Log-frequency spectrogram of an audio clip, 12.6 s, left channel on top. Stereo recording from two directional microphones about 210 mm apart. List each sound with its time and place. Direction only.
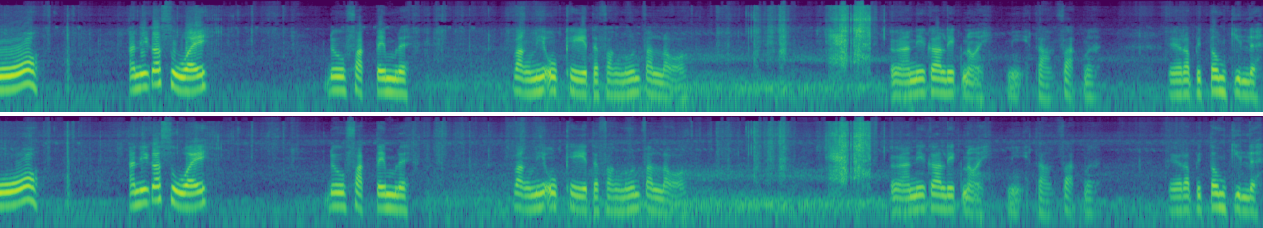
0.0 s speech: 20° left (ahead or behind)
3.2 s speech: 20° left (ahead or behind)
5.1 s speech: 30° left (ahead or behind)
6.1 s a sound: 15° left (ahead or behind); by 11.0 s 30° left (ahead or behind)
11.7 s speech: 35° left (ahead or behind)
